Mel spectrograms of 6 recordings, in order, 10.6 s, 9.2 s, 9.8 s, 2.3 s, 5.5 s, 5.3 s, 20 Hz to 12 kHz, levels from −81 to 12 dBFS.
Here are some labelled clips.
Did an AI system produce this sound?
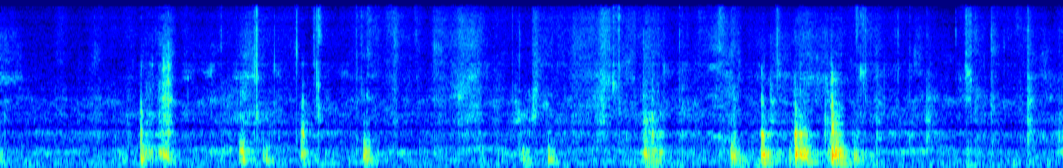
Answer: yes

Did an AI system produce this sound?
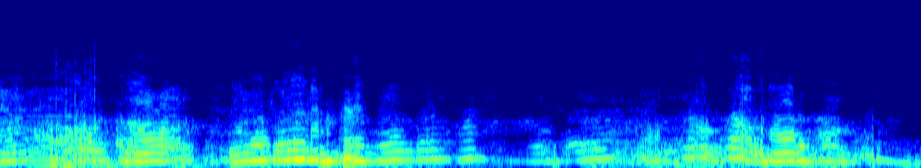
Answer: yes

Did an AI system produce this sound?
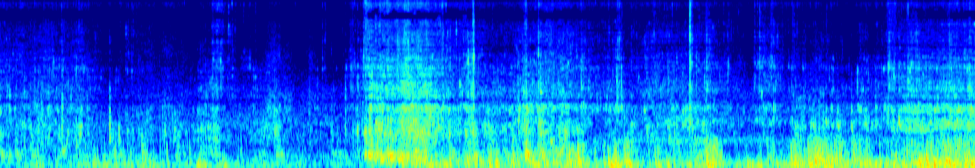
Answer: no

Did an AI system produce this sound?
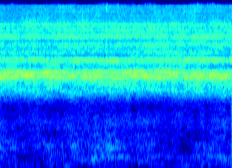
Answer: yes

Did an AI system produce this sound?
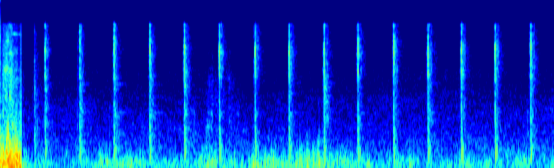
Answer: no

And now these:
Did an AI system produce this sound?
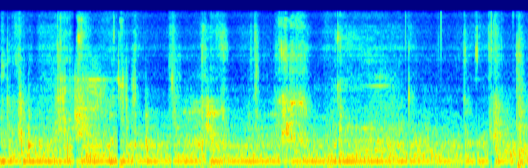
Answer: yes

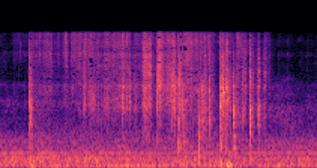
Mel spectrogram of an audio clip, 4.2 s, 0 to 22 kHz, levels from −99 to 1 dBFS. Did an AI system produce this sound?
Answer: no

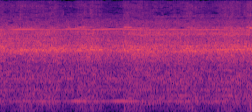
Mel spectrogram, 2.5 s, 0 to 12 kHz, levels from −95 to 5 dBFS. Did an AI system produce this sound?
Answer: no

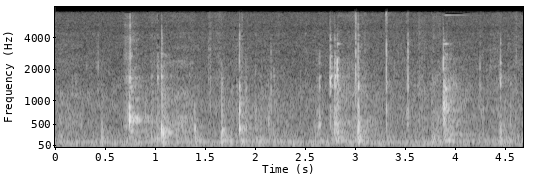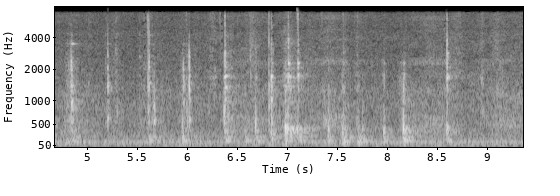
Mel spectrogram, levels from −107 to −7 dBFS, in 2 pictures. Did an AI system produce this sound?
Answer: no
